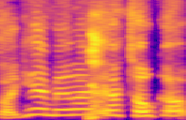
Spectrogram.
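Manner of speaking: very high, froggy, puppet-like cartoon voice. Imagine Patrick Mahomes coming out with an admission, as Patrick Mahomes in Kermit the Frog voice. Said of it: "like in his little Kermit the Frog voice".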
